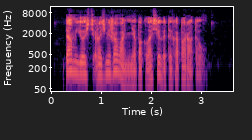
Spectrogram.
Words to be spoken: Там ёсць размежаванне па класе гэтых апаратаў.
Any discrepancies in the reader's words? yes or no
no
